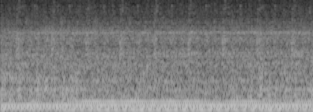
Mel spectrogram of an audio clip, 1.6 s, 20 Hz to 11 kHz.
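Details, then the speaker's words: Honda K24 K-swapped Nissan 240SX idling with a fast metallic buzzy rattle over the exhaust drone and an exhaust leak; remained after removing the lower heat shield, traced to a damaged exhaust flex pipe bellows. "So we had a bit of an exhaust leak and a rattle. So you can hear it rattling away down here."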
